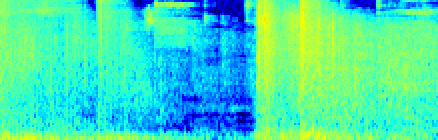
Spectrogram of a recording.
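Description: Battleship guns firing in the naval video game Ultimate Admiral Dreadnoughts, heard as heavy booming blasts over a steady rumble, with a strong salvo toward the end, fairly faint overall.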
